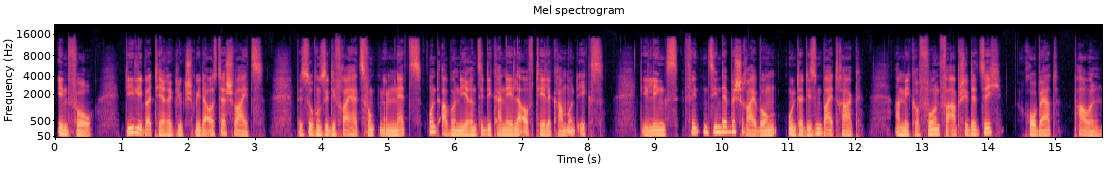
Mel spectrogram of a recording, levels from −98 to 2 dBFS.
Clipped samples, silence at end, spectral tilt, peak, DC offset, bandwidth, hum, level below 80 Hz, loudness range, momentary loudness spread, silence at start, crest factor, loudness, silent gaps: under 0.1%; 0 s; -5.5 dB/octave; -2 dBFS; under 0.1%; 15 kHz; none; -38 dBFS; 2 LU; 9 LU; 0.05 s; 16 dB; -17 LUFS; none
